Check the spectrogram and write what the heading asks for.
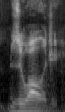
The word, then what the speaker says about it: zoology: It's zo because it comes from the Greek word for zoa, animal. Yeah, it's totally zo. It's not zoo. Because if you pronounce it zoo, it'd just be zoology.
